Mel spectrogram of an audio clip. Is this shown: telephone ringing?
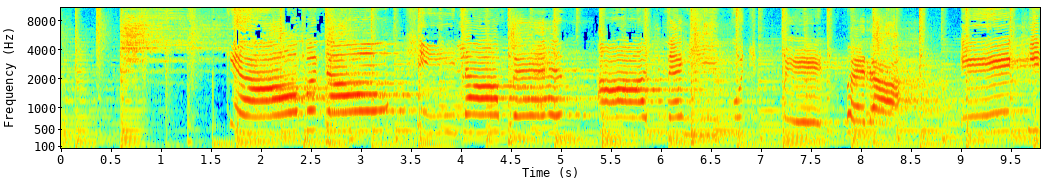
no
